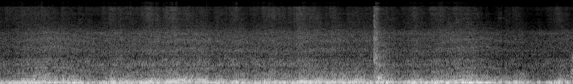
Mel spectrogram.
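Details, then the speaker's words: 1955 Chevy, cold start after sitting a couple of days and after recent adjustments, coolant only 78 degrees; low idle swells and sags, surging while cold with throttle position not yet set. "You can see she's surging a little, but she's cold. She's only 78 degrees."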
